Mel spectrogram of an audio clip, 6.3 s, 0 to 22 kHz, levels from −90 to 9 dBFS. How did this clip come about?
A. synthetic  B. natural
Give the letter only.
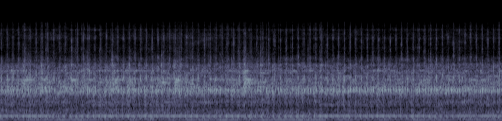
A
